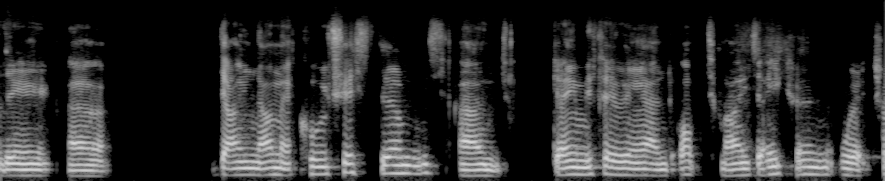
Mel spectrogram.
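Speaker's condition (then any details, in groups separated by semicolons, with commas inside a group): Cerebral palsy with dysarthria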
